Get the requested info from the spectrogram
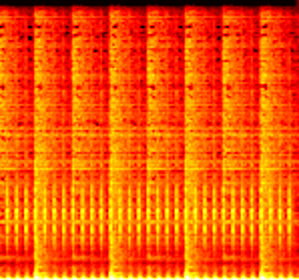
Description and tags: Double bass with ride and snare.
